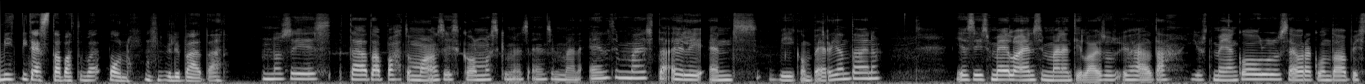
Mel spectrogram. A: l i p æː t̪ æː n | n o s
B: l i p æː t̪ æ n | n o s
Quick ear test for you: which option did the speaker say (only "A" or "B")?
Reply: A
